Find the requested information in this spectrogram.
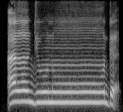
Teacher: Angkat tengah lidah ju, nggak ada percikan angin. Al junud Buka tutup al junud.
